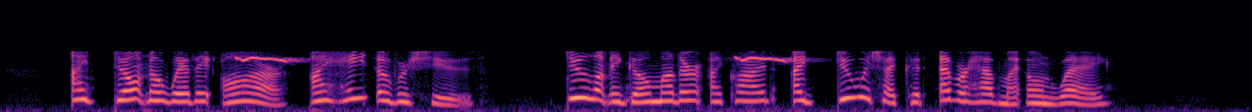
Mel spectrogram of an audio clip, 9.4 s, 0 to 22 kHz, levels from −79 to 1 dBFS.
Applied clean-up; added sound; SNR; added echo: none; Screech; 10 dB; none.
